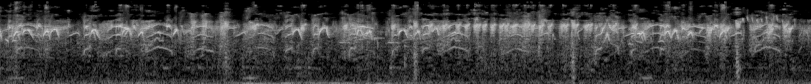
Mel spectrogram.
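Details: Lure recording of assorted sunbirds for attracting birds: continuous shrill twittering, thick with overlapping high chirps, with lower curved notes recurring roughly every half second and a few brief gaps.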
